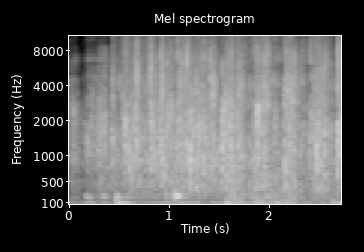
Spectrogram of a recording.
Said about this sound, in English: Please, a huge round of applause for Mr. James Hoffmann.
